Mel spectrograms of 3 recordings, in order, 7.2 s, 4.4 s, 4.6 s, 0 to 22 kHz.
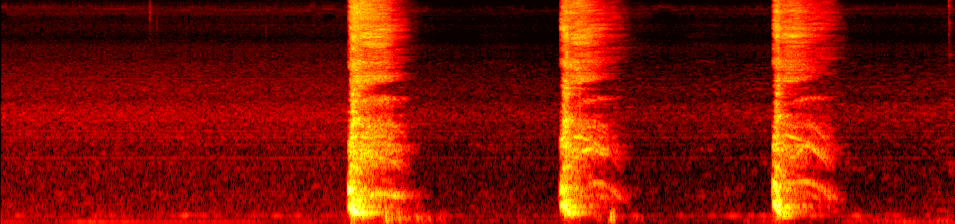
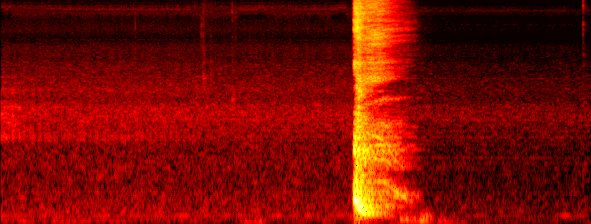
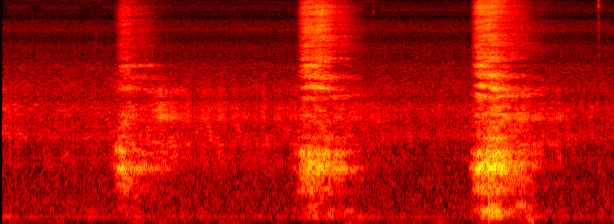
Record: {"three_cough_length": "7.2 s", "three_cough_amplitude": 32768, "three_cough_signal_mean_std_ratio": 0.25, "cough_length": "4.4 s", "cough_amplitude": 32768, "cough_signal_mean_std_ratio": 0.17, "exhalation_length": "4.6 s", "exhalation_amplitude": 7170, "exhalation_signal_mean_std_ratio": 0.44, "survey_phase": "beta (2021-08-13 to 2022-03-07)", "age": "18-44", "gender": "Female", "wearing_mask": "No", "symptom_none": true, "smoker_status": "Never smoked", "respiratory_condition_asthma": false, "respiratory_condition_other": false, "recruitment_source": "REACT", "submission_delay": "1 day", "covid_test_result": "Negative", "covid_test_method": "RT-qPCR", "influenza_a_test_result": "Negative", "influenza_b_test_result": "Negative"}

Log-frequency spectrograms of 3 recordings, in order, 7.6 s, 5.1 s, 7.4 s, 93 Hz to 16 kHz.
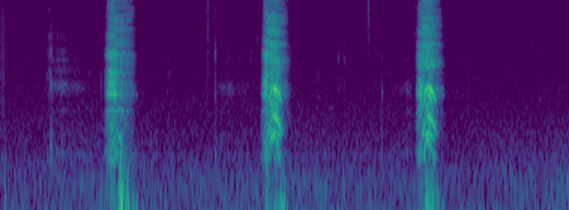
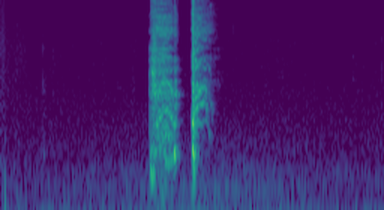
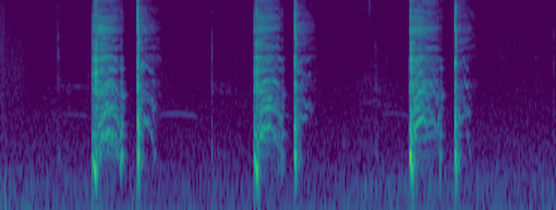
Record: {"exhalation_length": "7.6 s", "exhalation_amplitude": 5649, "exhalation_signal_mean_std_ratio": 0.27, "cough_length": "5.1 s", "cough_amplitude": 6552, "cough_signal_mean_std_ratio": 0.25, "three_cough_length": "7.4 s", "three_cough_amplitude": 3945, "three_cough_signal_mean_std_ratio": 0.32, "survey_phase": "alpha (2021-03-01 to 2021-08-12)", "age": "45-64", "gender": "Female", "wearing_mask": "No", "symptom_none": true, "smoker_status": "Never smoked", "respiratory_condition_asthma": true, "respiratory_condition_other": false, "recruitment_source": "REACT", "submission_delay": "1 day", "covid_test_result": "Negative", "covid_test_method": "RT-qPCR"}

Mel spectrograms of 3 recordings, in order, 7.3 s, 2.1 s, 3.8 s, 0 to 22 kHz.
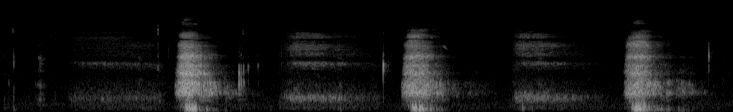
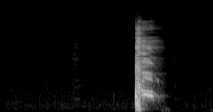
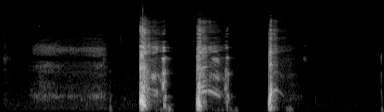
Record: {"exhalation_length": "7.3 s", "exhalation_amplitude": 7097, "exhalation_signal_mean_std_ratio": 0.32, "cough_length": "2.1 s", "cough_amplitude": 29880, "cough_signal_mean_std_ratio": 0.23, "three_cough_length": "3.8 s", "three_cough_amplitude": 31573, "three_cough_signal_mean_std_ratio": 0.19, "survey_phase": "beta (2021-08-13 to 2022-03-07)", "age": "18-44", "gender": "Female", "wearing_mask": "No", "symptom_cough_any": true, "symptom_runny_or_blocked_nose": true, "smoker_status": "Never smoked", "respiratory_condition_asthma": false, "respiratory_condition_other": false, "recruitment_source": "Test and Trace", "submission_delay": "2 days", "covid_test_result": "Positive", "covid_test_method": "ePCR"}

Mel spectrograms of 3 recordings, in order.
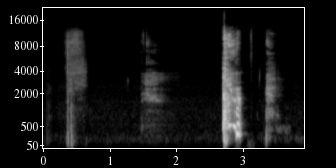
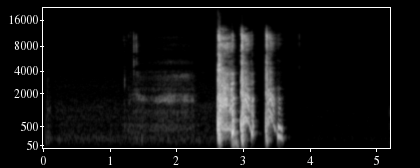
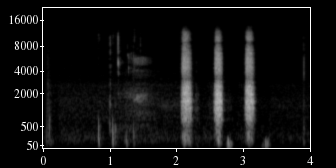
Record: {"cough_length": "3.9 s", "cough_amplitude": 32767, "cough_signal_mean_std_ratio": 0.22, "three_cough_length": "5.2 s", "three_cough_amplitude": 32729, "three_cough_signal_mean_std_ratio": 0.25, "exhalation_length": "4.0 s", "exhalation_amplitude": 10809, "exhalation_signal_mean_std_ratio": 0.26, "survey_phase": "beta (2021-08-13 to 2022-03-07)", "age": "18-44", "gender": "Female", "wearing_mask": "No", "symptom_none": true, "smoker_status": "Ex-smoker", "respiratory_condition_asthma": false, "respiratory_condition_other": false, "recruitment_source": "REACT", "submission_delay": "1 day", "covid_test_result": "Negative", "covid_test_method": "RT-qPCR", "influenza_a_test_result": "Negative", "influenza_b_test_result": "Negative"}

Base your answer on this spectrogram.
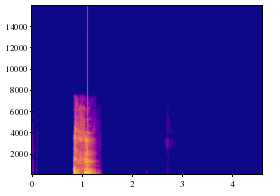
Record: {"cough_length": "4.6 s", "cough_amplitude": 26300, "cough_signal_mean_std_ratio": 0.19, "survey_phase": "beta (2021-08-13 to 2022-03-07)", "age": "65+", "gender": "Male", "wearing_mask": "No", "symptom_shortness_of_breath": true, "symptom_onset": "6 days", "smoker_status": "Ex-smoker", "respiratory_condition_asthma": false, "respiratory_condition_other": false, "recruitment_source": "REACT", "submission_delay": "0 days", "covid_test_result": "Negative", "covid_test_method": "RT-qPCR", "influenza_a_test_result": "Negative", "influenza_b_test_result": "Negative"}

